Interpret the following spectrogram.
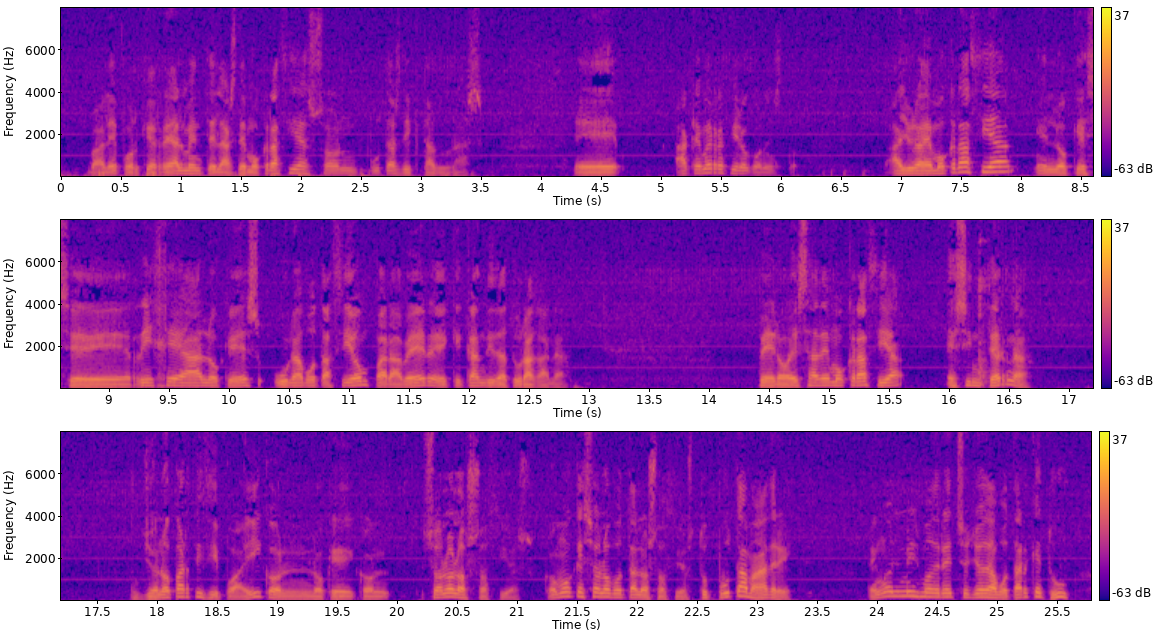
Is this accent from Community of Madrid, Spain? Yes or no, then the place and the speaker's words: yes; Madrid, Community of Madrid, Spain; de Madrid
